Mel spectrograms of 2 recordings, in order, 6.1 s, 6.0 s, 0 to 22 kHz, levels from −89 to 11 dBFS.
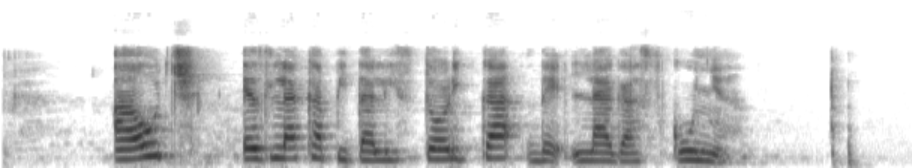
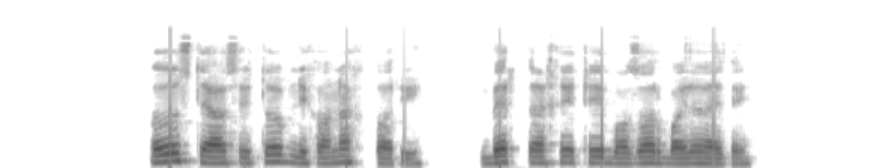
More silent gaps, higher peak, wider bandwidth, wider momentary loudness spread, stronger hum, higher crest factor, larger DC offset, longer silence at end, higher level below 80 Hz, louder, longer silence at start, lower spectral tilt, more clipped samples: second, none vs 2.87-3.20 s; first, 0 dBFS vs -16 dBFS; second, 7.4 kHz vs 11 kHz; about the same, 14 LU vs 12 LU; neither; about the same, 20 dB vs 18 dB; neither; second, 0.4 s vs 0.95 s; about the same, -64 dBFS vs -66 dBFS; first, -18 LUFS vs -32 LUFS; second, 0.75 s vs 1 s; second, -3 dB/octave vs -6.5 dB/octave; neither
